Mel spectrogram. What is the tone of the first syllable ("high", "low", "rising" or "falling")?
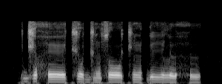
high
